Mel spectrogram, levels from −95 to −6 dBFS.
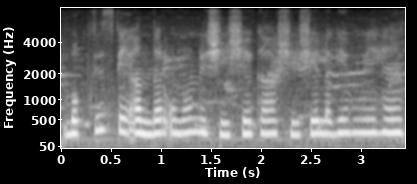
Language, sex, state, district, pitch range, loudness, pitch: Hindi, female, Punjab, Fazilka, 235-250 Hz, -16 LUFS, 245 Hz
